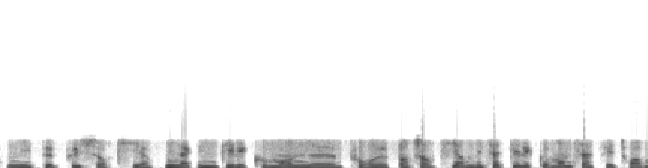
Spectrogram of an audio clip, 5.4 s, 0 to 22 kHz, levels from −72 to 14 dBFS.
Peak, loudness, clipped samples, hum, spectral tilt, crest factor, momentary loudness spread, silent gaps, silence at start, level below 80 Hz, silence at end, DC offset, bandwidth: -2 dBFS; -18 LUFS; under 0.1%; none; -8 dB/octave; 16 dB; 4 LU; none; 0.05 s; -56 dBFS; 0 s; under 0.1%; 5.4 kHz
